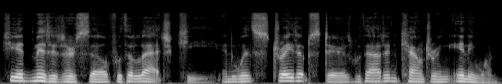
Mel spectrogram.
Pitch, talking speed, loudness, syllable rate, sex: 125 Hz, 165 wpm, -19 LUFS, 4.9 syllables/s, male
